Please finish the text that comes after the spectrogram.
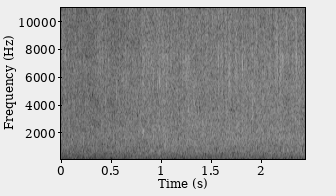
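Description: A flowing stream rushes steadily in the video game Hellblade: Senua's Sacrifice, a broad, constant wash of water that stays loud and unbroken with no voices.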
